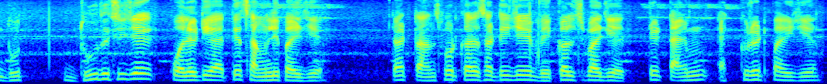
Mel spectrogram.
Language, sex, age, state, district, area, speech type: Marathi, male, 18-30, Maharashtra, Nagpur, rural, spontaneous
